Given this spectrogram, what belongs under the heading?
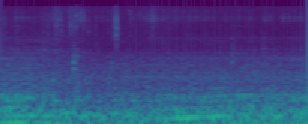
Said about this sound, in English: Okay. Can I start the car now? Yes. It's clear. Off you go.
